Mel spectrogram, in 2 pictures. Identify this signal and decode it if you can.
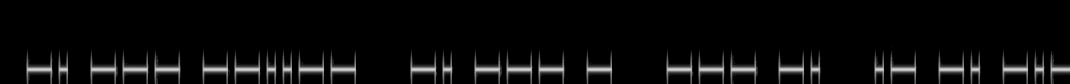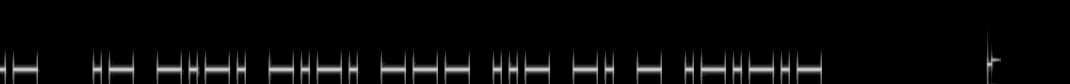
Morse code, heard as a keyed tone, about 15 wpm, 700 Hz. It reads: NO, NOT ON ANY ACCOUNT.
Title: Sentences from Top 900 Words 15wpm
